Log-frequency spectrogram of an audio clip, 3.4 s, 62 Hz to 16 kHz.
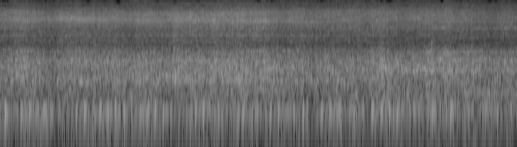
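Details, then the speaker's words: Idling petrol engine with a steady airy hiss over low uneven pulsing: vacuum leak giving a lean condition, short-term fuel trim 20.3% and long-term 16.4%. "That means that this engine is running very lean. More lean than the other one. So what we do is what we got is a lean condition. You can actually hear it. If you hear the hissing,"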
